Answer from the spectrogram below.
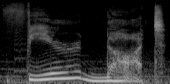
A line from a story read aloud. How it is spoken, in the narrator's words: The snake hissing, saying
